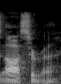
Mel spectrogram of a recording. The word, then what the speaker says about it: Asura: Do they pronounce it Asura? – It's Asura in the game.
